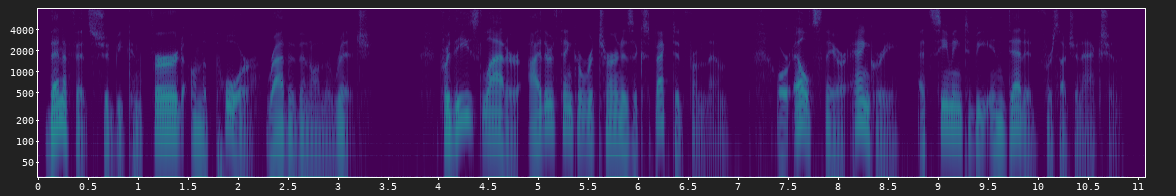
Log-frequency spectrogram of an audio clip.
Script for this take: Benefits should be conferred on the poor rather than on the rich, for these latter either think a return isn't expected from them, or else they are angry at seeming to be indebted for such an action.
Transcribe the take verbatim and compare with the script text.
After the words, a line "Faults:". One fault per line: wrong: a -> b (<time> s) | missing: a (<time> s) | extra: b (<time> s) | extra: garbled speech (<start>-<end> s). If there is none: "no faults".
Benefits should be conferred on the poor rather than on the rich, for these latter either think a return is expected from them, or else they are angry at seeming to be indebted for such an action.
Faults:
wrong: isn't -> is (5.8 s)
